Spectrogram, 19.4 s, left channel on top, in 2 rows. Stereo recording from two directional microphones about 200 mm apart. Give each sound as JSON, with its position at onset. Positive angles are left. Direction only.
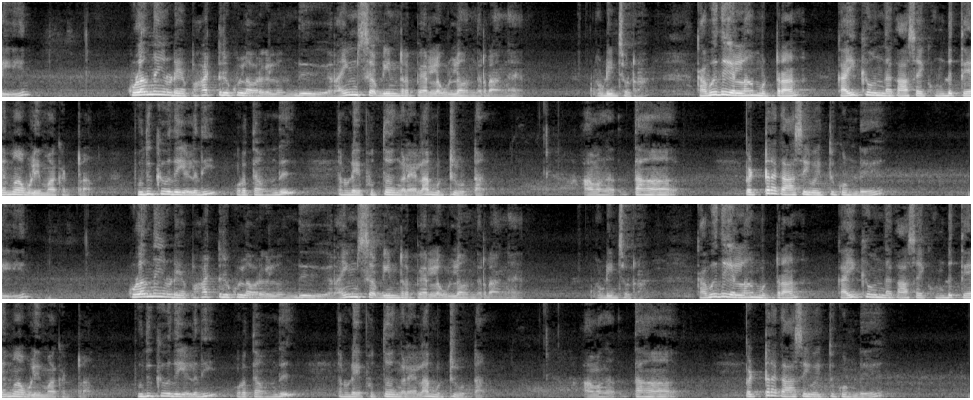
{"t": 0.0, "sound": "a man's voice", "side_deg": 15}
{"t": 1.3, "sound": "a man's voice", "side_deg": 10}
